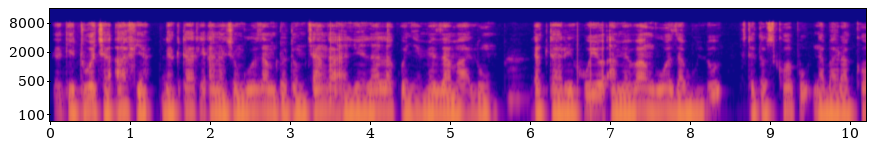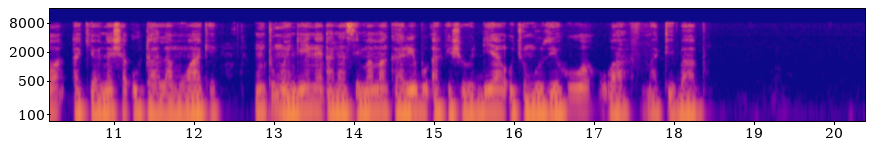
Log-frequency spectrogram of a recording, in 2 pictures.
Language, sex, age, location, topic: Swahili, male, 18-24, Kisumu, health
